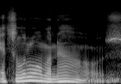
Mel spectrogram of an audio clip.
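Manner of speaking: calm radio presenter voice. Retelling what a radio host said about a title: Ira Glass voice. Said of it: "And then Ira Glass was like".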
